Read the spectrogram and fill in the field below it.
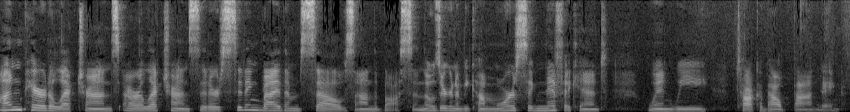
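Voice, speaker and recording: In a normal speaking voice, a woman talks at a fairly slow pace, her pitch fairly low with ordinary variation. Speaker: high school science teacher. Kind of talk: lecture.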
